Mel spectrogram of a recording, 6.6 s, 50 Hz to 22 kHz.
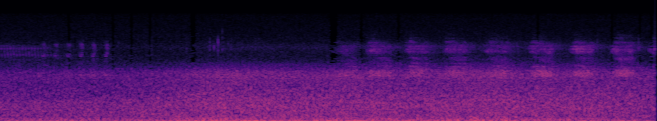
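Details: Bald eagle at its Big Bear Valley nest, captured by a live nest camera on 4 June 2024 at 14:35, calls in a run of quick high piping notes, about two per second, with a couple of clicks, over constant wind noise.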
